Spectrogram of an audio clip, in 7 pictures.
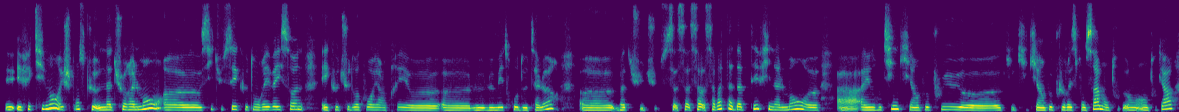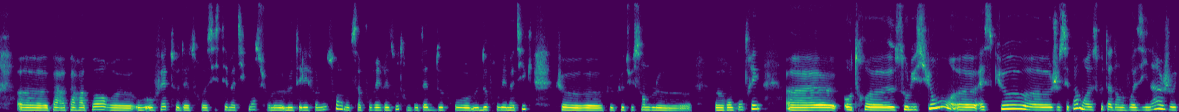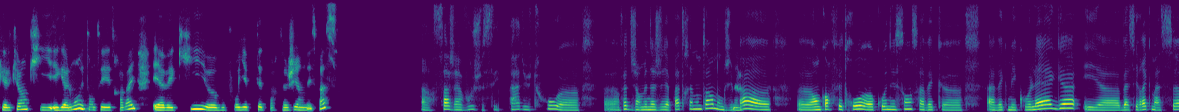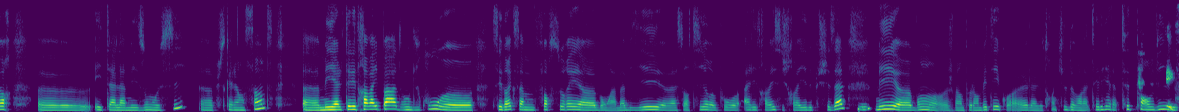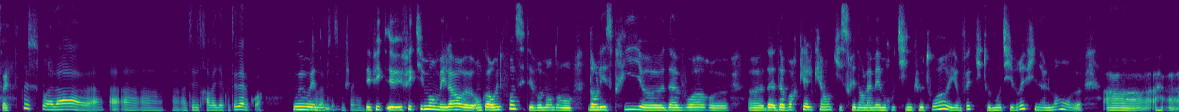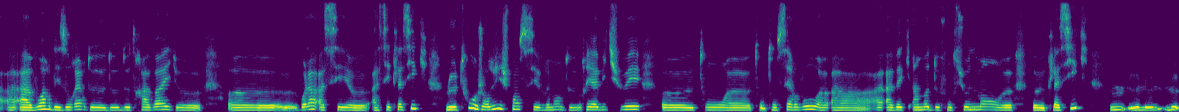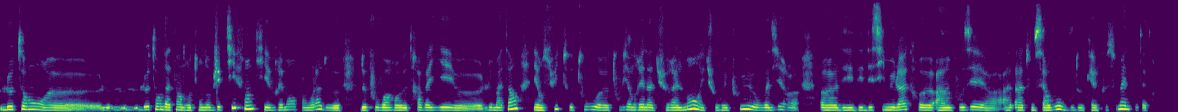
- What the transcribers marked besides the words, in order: other background noise; tapping; drawn out: "heu"
- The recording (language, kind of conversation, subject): French, advice, Pourquoi est-ce que je procrastine malgré de bonnes intentions et comment puis-je rester motivé sur le long terme ?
